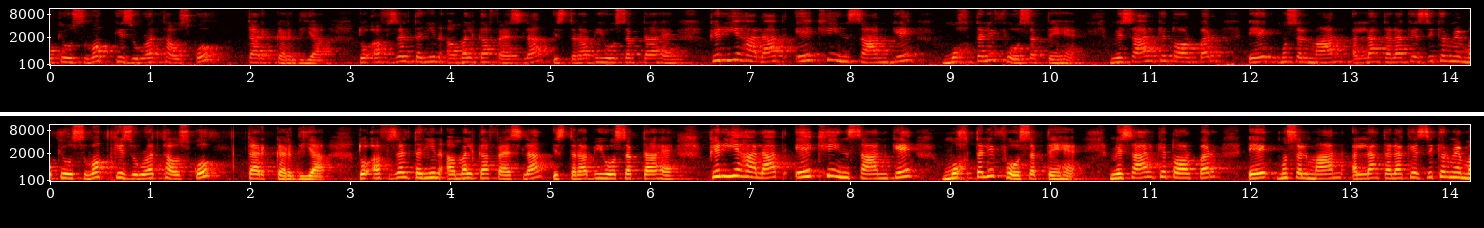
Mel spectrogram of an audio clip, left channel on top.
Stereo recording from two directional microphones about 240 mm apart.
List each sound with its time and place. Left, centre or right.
0.1 s a woman's voice: centre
